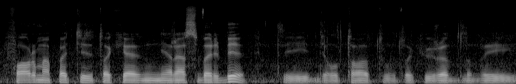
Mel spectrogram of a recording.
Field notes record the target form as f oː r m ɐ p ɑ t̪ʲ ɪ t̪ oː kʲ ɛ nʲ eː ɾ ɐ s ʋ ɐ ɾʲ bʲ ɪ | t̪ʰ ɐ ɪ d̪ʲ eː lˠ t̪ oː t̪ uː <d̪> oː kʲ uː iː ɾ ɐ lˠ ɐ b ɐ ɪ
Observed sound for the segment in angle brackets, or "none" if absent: t̪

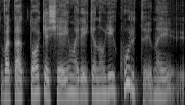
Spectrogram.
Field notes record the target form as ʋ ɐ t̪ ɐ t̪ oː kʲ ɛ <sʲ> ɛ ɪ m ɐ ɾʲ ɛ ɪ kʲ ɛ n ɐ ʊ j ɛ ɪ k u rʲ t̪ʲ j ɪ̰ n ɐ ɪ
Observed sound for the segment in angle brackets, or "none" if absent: ʃʲ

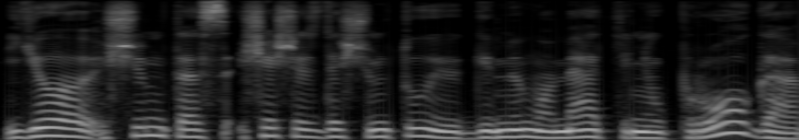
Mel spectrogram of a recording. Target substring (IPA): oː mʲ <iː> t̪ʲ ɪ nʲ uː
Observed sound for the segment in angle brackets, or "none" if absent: æː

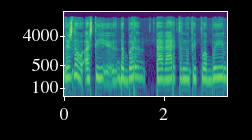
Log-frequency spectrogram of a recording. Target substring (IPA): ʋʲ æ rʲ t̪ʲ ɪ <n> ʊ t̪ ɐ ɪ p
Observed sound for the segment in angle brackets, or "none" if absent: n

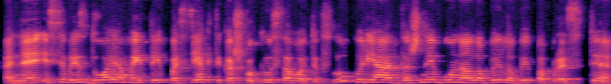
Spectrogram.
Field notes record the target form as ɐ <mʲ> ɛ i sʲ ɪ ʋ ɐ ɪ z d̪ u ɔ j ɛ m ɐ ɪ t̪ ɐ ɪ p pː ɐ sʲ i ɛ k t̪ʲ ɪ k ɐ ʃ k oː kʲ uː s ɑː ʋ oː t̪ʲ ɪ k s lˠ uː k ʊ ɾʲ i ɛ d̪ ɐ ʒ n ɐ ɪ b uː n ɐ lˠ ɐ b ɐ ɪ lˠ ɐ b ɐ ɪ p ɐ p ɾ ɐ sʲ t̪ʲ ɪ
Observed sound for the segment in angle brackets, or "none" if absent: nʲ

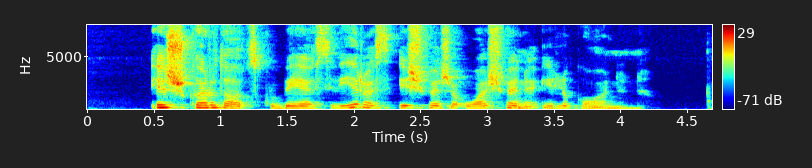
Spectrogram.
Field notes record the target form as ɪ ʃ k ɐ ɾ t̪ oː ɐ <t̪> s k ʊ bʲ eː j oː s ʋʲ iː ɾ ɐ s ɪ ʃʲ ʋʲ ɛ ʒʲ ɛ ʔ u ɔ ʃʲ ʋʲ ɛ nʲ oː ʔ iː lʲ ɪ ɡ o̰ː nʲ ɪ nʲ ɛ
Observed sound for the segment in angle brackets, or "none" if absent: t̪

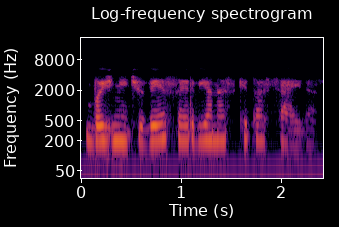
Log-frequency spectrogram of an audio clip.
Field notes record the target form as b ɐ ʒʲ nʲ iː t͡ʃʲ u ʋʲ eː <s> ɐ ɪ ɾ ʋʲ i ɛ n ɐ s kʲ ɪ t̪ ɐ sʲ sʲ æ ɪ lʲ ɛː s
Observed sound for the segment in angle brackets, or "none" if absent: s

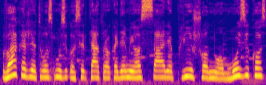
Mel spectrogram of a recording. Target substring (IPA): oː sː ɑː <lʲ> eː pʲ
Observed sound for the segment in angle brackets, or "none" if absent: lʲ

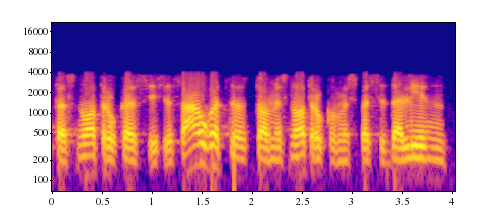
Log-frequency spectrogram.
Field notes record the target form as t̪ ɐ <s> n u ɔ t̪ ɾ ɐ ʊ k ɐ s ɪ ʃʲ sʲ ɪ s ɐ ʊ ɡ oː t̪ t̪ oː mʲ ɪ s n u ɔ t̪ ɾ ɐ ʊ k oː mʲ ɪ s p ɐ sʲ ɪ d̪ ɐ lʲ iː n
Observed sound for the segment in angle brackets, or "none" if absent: s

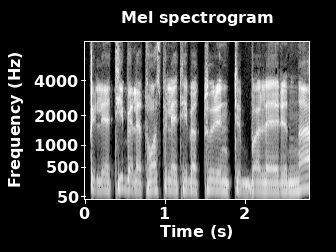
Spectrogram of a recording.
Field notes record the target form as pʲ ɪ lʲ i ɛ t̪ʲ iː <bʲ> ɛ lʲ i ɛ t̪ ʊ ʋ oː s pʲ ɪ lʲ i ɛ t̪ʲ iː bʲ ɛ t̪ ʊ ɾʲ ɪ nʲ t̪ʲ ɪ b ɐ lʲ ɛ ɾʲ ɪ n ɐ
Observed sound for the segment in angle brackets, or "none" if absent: bʲ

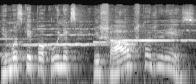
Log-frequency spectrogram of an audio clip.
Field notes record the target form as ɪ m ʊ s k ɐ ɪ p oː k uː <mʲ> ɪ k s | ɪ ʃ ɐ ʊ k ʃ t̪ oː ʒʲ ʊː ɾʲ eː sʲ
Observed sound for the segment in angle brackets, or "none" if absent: nʲ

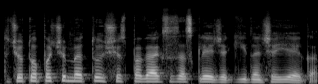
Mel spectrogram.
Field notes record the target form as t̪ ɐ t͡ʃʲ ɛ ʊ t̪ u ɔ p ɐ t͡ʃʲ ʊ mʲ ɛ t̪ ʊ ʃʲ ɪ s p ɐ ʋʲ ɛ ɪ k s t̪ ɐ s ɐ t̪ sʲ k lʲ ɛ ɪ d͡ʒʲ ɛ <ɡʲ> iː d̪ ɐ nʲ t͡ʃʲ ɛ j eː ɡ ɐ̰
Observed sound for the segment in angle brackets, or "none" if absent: ɡʲ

